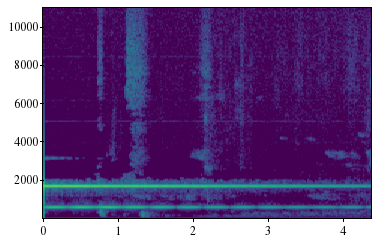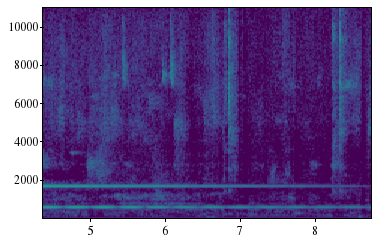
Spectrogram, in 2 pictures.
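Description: A struck bell ringing out with two steady tones, the lower one pulsing slowly, fading gradually until it has nearly died away near the end.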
